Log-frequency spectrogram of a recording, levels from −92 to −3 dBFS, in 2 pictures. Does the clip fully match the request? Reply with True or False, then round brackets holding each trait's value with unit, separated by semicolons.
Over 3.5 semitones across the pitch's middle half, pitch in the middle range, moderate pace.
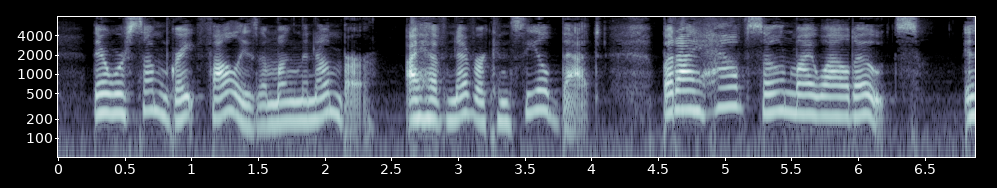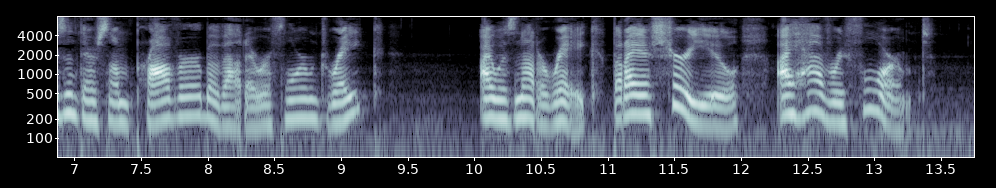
False (5.1 semitones; 215 Hz; 170 wpm)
